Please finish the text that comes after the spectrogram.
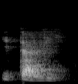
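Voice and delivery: French "Italie", final "lie" stressed; French pronunciation. Shown as a demonstration. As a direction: demonstrate "Italie" with weight at the end. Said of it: "in French, you say Italie".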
